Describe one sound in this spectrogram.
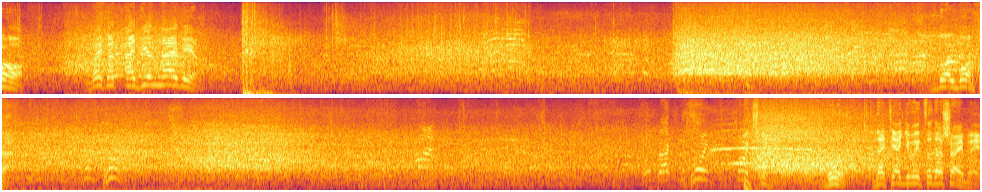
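A crowd roars steadily in a large arena.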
